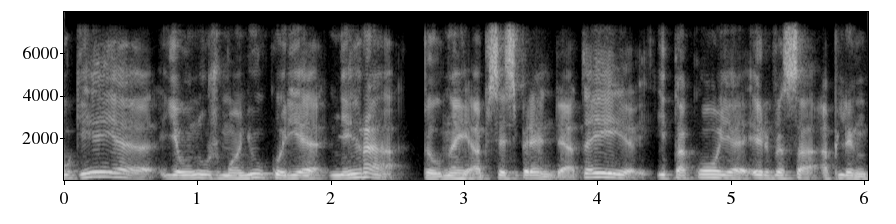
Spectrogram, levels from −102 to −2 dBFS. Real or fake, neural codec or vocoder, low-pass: real; none; 7.2 kHz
